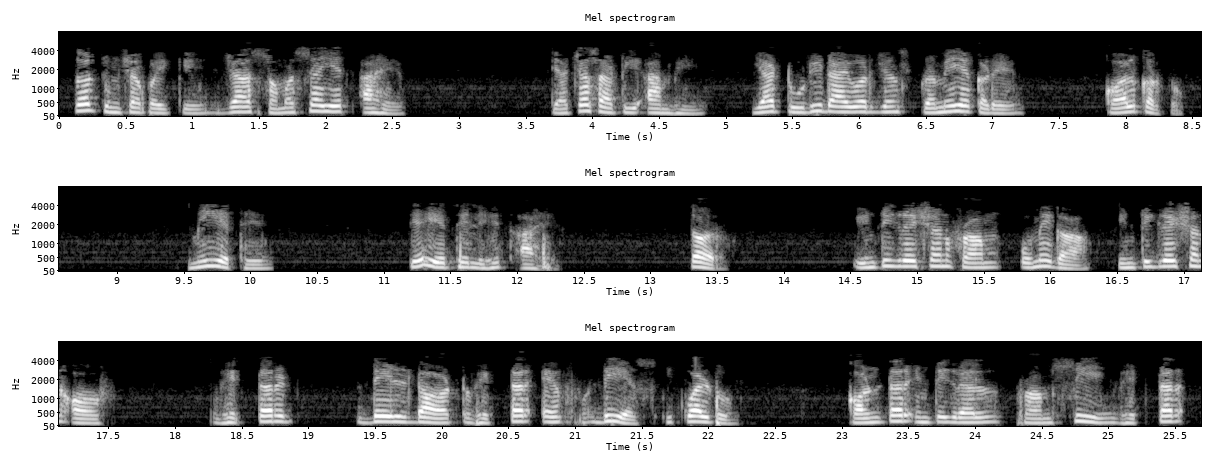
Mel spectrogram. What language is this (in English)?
Marathi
